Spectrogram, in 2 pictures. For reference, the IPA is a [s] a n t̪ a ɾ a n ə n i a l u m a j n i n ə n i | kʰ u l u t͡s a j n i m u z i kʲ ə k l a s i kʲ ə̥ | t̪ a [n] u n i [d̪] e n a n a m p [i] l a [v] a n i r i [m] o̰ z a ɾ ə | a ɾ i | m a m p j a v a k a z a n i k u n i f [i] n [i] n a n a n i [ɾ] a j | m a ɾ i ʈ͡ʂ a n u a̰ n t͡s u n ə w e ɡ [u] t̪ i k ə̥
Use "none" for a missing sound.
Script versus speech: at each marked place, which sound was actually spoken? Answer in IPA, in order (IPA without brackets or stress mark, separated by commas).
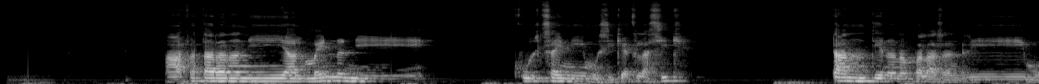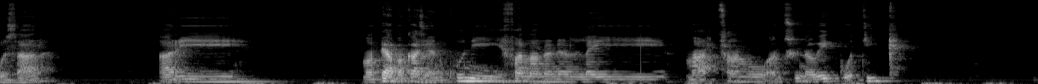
f, n, t̪, a, z, m, a, a, l, o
